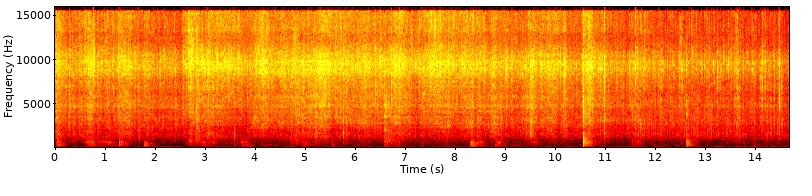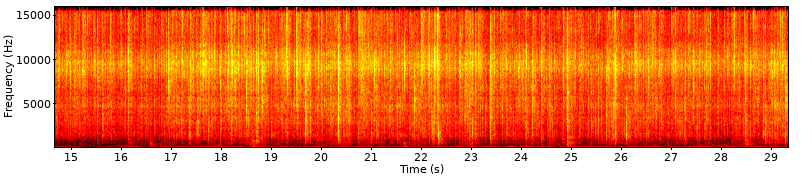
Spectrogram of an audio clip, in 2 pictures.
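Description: Fried rice sizzling in a hot metal wok while a long metal spoon stirs it, scraping and clinking against the pan now and then, with one louder clink about ten seconds in.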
